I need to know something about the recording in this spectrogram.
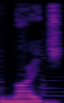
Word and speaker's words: knight: Another common word that doesn’t make any sense is "knight". Besides the silent “K,” as I mentioned before, the “GH” here just disappears because the ending has a “T” sound.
